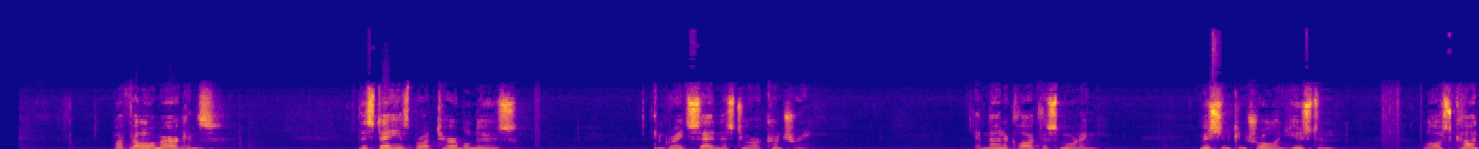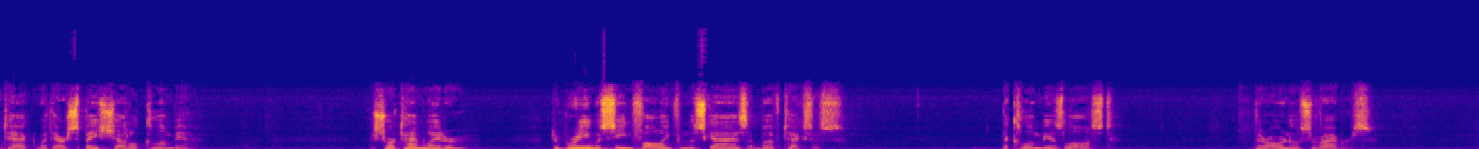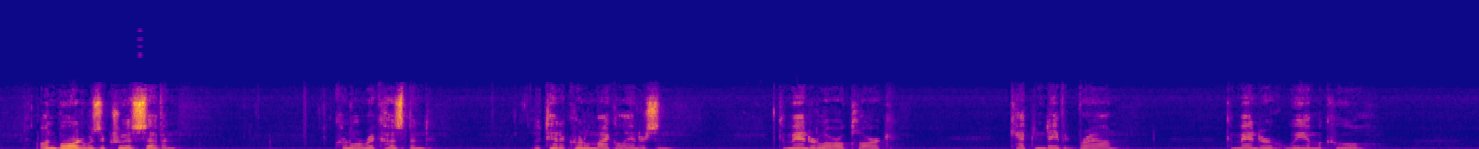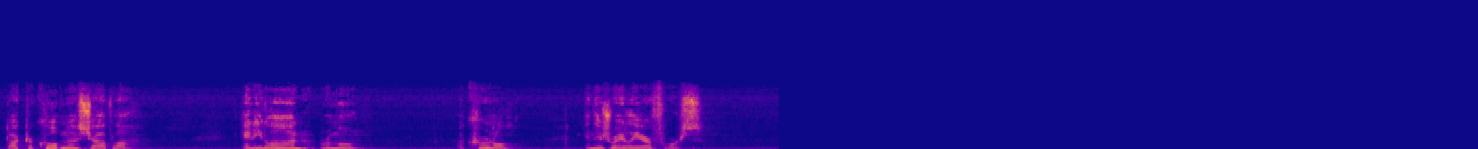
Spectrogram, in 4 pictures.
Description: The Compact Disc contains speeches that should be played through large speakers in the concert hall.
